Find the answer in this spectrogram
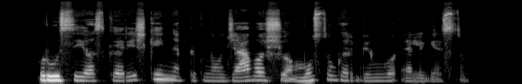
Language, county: Lithuanian, Vilnius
